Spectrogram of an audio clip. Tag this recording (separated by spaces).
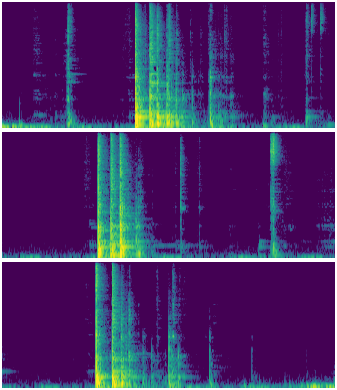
thump hollow metallic drop clunk bump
